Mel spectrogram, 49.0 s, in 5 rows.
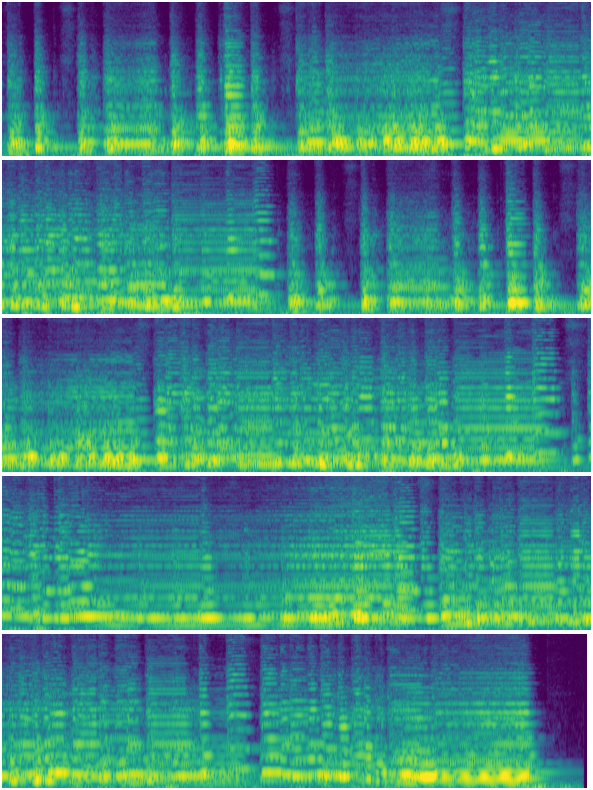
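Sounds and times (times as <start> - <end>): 
cello ensemble: 0.0 - 49.0.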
